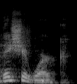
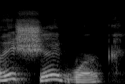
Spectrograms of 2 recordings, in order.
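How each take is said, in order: First: It sounds firm, strong and confident. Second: It sounds hesitant, weak and unsure. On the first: The outcome is expected with certainty. The speaker calls it right. "one of those is strong and confident" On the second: The outcome is doubtful. The speaker calls it wrong. "one of those is iffy and weak"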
